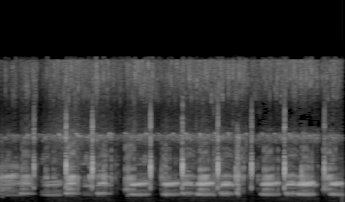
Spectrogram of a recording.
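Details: Frogs gathered in small puddles beside a house after heavy early-afternoon rain, several kinds together, call in rapid, harsh, pulsed croaks repeated in quick bursts.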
